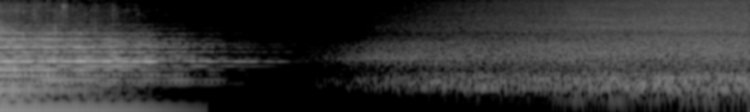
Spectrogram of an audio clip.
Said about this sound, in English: We're on the Williamsburg Bridge, stuck in traffic. Going nowhere fast. Here I am, sitting in a car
